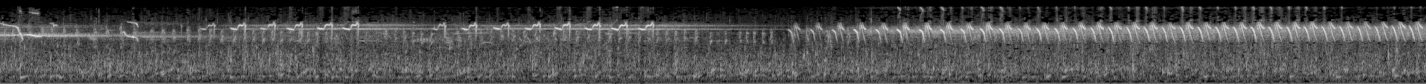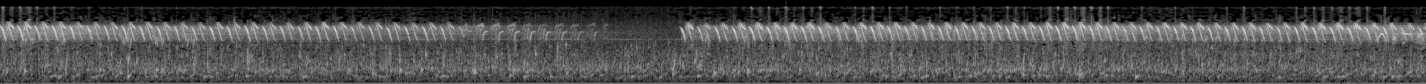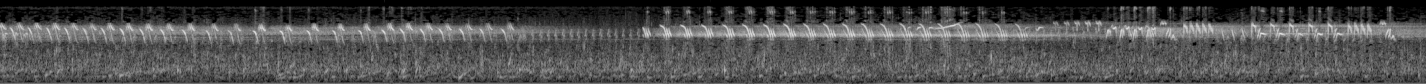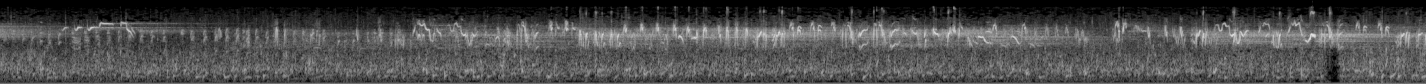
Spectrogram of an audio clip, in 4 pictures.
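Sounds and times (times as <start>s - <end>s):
songbird trilling: 0.0s - 7.4s, 35.0s - 44.2s, 46.8s - 57.0s.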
